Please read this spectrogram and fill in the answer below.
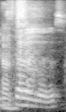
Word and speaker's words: Enceladus: I don't know how to pronounce Latin names. Endless for Saturn. Dead moon. Ah, Enceladus. Enceladus. Yeah, Enceladus.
